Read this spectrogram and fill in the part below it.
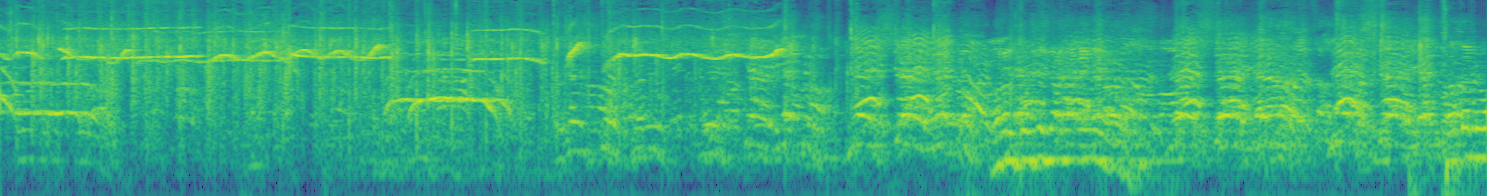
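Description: A rock band plays loudly through amplifiers in an echoing room.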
